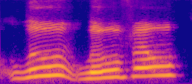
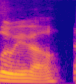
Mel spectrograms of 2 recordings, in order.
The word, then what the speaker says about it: Louisville: Now, Louisville. – Oh, there's a way you're supposed to pronounce it from the South, and that's not me. – Sorry, no, it's Louisville.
